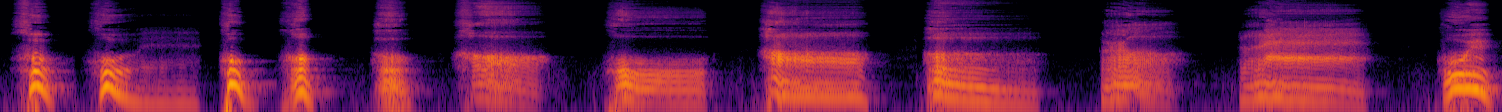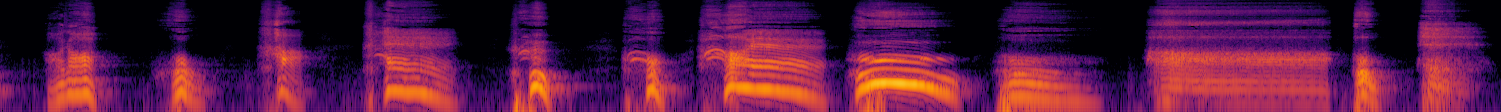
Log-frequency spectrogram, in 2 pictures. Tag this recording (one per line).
attack
battle
chant
confirmation
feedback
fighting
game
ha
mage
male
native
nordic
norse
rts
shout
shouts
skyrim
spell
strategy
tribal
tribe
viking
vocals
voice
war
wizzard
